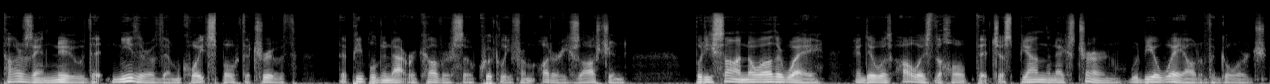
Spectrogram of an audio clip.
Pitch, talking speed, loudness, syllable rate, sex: 95 Hz, 215 wpm, -18 LUFS, 5.5 syllables/s, male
